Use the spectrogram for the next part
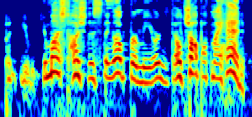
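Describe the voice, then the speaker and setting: A man voicing an excitable innkeeper with a fiery temper, loud and pleading. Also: high voice, moderate pace, voice pushed up.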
